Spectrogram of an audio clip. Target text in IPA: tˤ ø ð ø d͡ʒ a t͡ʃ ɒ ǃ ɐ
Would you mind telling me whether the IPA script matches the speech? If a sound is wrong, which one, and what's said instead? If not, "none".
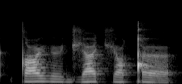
none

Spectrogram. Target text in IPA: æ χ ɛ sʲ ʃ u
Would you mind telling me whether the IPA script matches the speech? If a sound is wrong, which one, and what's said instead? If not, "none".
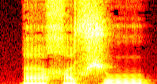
ɛ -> æ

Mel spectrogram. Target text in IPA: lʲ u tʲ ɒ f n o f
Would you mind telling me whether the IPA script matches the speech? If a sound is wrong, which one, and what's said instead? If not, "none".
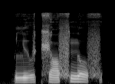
tʲ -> t͡ʃ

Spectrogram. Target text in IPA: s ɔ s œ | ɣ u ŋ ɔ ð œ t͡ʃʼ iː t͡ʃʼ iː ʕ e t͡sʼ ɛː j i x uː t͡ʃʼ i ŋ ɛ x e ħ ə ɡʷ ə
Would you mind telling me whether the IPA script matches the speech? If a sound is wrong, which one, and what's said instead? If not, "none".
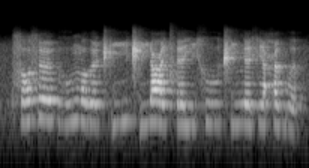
none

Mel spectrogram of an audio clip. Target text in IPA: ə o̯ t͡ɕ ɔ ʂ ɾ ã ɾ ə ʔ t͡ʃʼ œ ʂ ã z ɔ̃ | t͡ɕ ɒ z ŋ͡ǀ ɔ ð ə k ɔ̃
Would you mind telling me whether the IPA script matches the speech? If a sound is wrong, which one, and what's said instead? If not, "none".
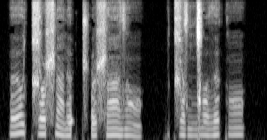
none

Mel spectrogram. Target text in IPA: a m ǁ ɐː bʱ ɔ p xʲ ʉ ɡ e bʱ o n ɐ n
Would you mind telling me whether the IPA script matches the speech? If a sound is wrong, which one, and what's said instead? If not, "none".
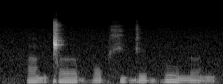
none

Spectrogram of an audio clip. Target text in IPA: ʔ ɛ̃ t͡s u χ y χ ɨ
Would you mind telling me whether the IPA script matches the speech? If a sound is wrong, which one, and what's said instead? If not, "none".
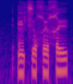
none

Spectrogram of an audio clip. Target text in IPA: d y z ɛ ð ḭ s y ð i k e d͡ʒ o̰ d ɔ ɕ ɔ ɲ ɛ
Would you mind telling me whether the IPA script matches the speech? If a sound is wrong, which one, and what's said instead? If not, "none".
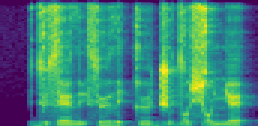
e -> ø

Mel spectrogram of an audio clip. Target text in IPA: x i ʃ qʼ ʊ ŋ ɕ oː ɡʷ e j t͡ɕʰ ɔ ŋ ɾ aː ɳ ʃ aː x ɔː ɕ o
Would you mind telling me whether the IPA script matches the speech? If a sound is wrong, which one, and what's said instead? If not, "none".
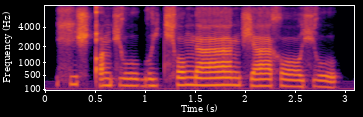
ɳ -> ŋ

